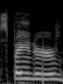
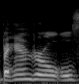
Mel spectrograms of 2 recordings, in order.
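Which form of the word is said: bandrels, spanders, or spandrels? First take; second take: spanders; bandrels. First: It starts with 'sp' and ends in 'ders'. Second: It starts with 'b' and ends in 'drels'. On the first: "I have been saying that wrong" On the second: "I've called it all sorts of crazy stuff"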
